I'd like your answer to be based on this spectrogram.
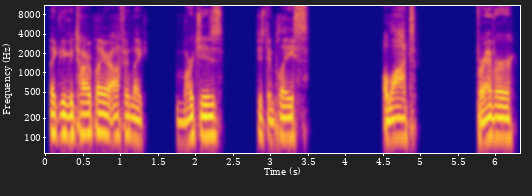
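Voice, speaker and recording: A man's voice: fairly low pitch, fairly even intonation, a little slow, darkish tone, dry recording. A man co-hosting a podcast in casual chat, loose and full of fillers, often laughing. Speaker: podcast co-host.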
